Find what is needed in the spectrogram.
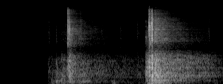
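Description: Two short swish-like sound-effect hits of an animated logo intro, one about two-thirds of a second in and a louder one about a second and a half in, each fading out over about half a second.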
